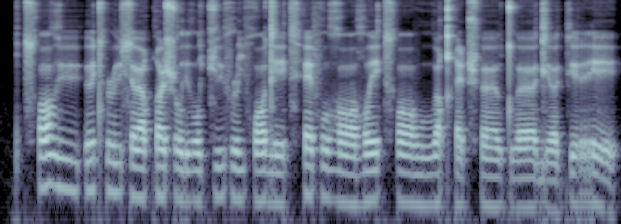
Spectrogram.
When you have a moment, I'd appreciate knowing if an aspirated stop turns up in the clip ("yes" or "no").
yes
